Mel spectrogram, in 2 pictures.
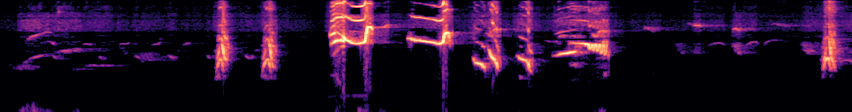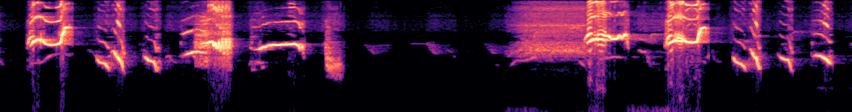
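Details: Loud white-rumped shama song meant to spur a lazy young bird into song: clusters of high, ringing whistles and sharp clicks, in phrases separated by pauses, with low rustling beneath.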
